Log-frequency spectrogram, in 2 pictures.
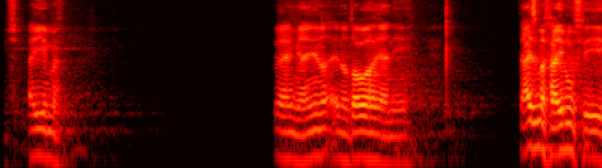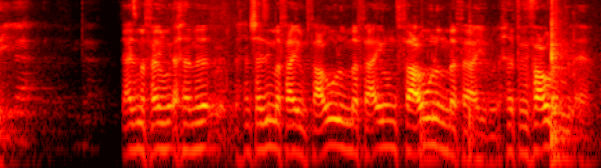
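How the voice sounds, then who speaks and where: A man's voice: medium pitch, racing, pauses often, darkish tone. A man with an Egyptian accent teaching a classroom lesson, patiently drilling students by repeating and counting along. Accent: Egyptian Arabic. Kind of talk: classroom lesson on Arabic prosody.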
